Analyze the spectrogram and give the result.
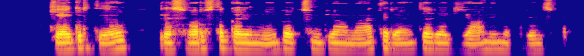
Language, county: Lithuanian, Vilnius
